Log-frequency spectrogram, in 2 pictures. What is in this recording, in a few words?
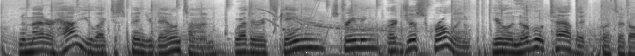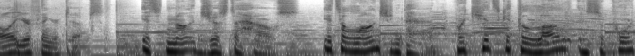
Commercial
